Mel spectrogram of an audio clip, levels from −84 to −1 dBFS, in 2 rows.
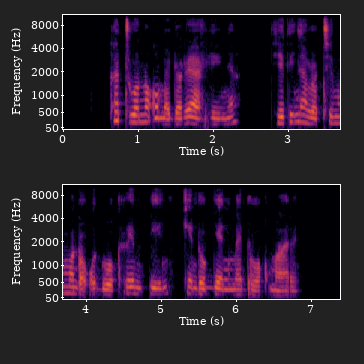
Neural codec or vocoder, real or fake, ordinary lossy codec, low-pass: codec, 24 kHz, 3 kbps, HILCodec; fake; none; 9.9 kHz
